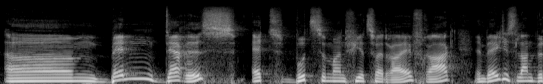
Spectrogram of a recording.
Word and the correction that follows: Benderis: Ich glaube, es ist Benderis. So spricht man es eher aus.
